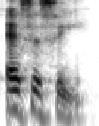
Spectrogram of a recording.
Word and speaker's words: SSE: So, which brings to 2021, the third acronym, which is the one that Gartner introduced, SSE, Security Service Edge, pronounced SSE, not SE.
